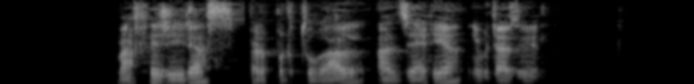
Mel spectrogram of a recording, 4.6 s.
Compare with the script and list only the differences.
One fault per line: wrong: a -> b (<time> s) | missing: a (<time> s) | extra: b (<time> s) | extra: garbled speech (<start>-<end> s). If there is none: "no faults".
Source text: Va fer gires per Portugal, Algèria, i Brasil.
no faults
